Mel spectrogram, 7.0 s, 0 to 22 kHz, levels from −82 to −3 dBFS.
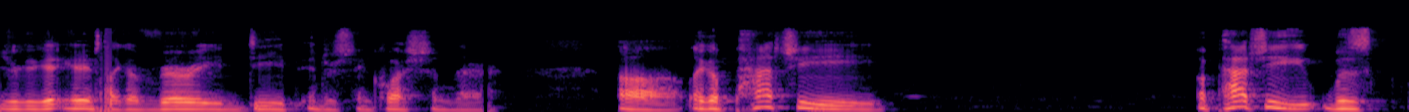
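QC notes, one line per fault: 0.49–0.55 s, unconcealed Bluetooth headset packet loss: just before "like a very deep", about 37.5 ms of audio drops out across 60 ms in gaps of up to 15 ms. Each missing headset packet is replaced by silence or an idle pattern rather than patched, so the sound breaks into a short, chopped crackle with abrupt edges.
2.41–2.44 s, unconcealed Bluetooth headset packet loss: right after "very deep interesting question", a 30 ms hole opens in the wideband mSBC stream. No concealment fills the lost packets, so the sound cuts out and comes back abruptly.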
